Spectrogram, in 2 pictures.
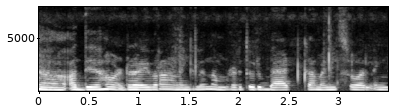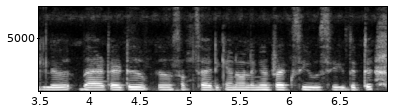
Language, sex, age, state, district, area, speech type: Malayalam, female, 18-30, Kerala, Ernakulam, rural, spontaneous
